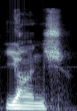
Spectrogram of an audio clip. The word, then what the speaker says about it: Yonge: Y-A-W-N or Y-O-N? – Y-O-N. – Or one. – Yonge. – Oh, there's a G in there? – Yeah. Y-O-N-G-E Street. Yonge.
